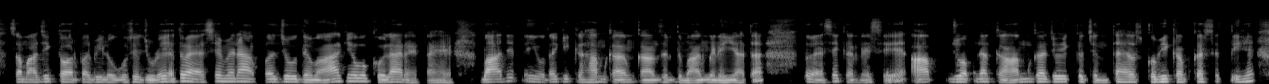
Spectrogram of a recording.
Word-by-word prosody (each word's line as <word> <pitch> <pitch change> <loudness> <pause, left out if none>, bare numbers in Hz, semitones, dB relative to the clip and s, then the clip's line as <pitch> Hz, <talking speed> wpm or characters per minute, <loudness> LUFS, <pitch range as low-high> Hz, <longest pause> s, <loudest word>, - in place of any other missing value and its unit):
सामाजिक 120 +2 -1
तौर 115 -2 +3
पर 115 - -1
भी 115 +1 -3
लोगों 110 0 -2
से 120 - -2
जुड़े 115 +6 +2
तो 150 -1 +5
ऐसे 120 +2 +1
में 140 0 0
ना 140 0 +4
आपका 125 0 -2
जो 130 -1 +3
दिमाग 105 +5 +3
है - - +1
वो 145 0 +2
खुला 115 +2 +3
रहता 95 -3 -5
है, 95 +2 -4 0.3
बाधित 120 +7 +3
नहीं 135 - -5
होता 115 0 -5
है 125 - -3
कि 130 0 -6
काम-काम-काम 110 -2 +1
सिर्फ 105 -1 -5
दिमाग 95 +1 +1
में 100 - +3
नहीं 100 +1 +2
आता। 90 - 0 0.4
तो - - 0
ऐसे 100 +8 -2
करने 100 -4 -5
से - - -2 0.2
आप 120 - +1 0.2
जो 130 - +5
अपना 130 +1 -1
काम 105 +5 +3
का 135 - +5
जो 130 - +5
एक 125 0 -1
चिंता 100 +4 -1
है 115 0 +3
उसको 115 +1 -1
भी 130 +2 +4
कम 120 - +3
कर 125 - +4
सकती 125 -2 -4
हैं 150 +3 +1
115 Hz, 230 wpm, -25 LUFS, 105-130 Hz, 0.4 s, तो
